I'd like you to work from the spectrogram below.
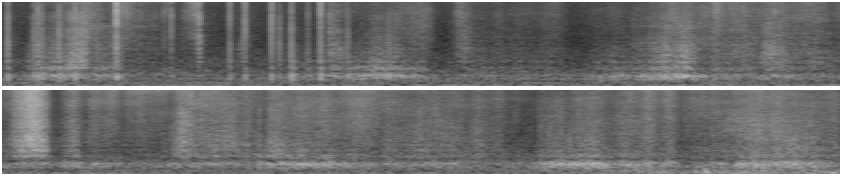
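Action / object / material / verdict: scrape / paperback book with cardstock cover / cardstock / none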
